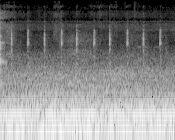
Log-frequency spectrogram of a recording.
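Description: Cars pass through a busy intersection, a steady low traffic rumble with faint regular ticking, like a turn signal clicking at an even pace, over the whole stretch.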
